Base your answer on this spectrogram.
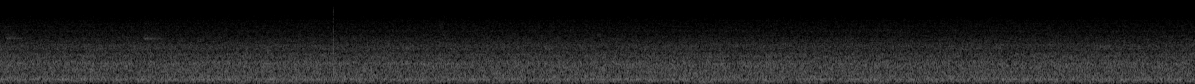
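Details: Constant broadband hiss like rushing air or surf, with no distinct animal sound.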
